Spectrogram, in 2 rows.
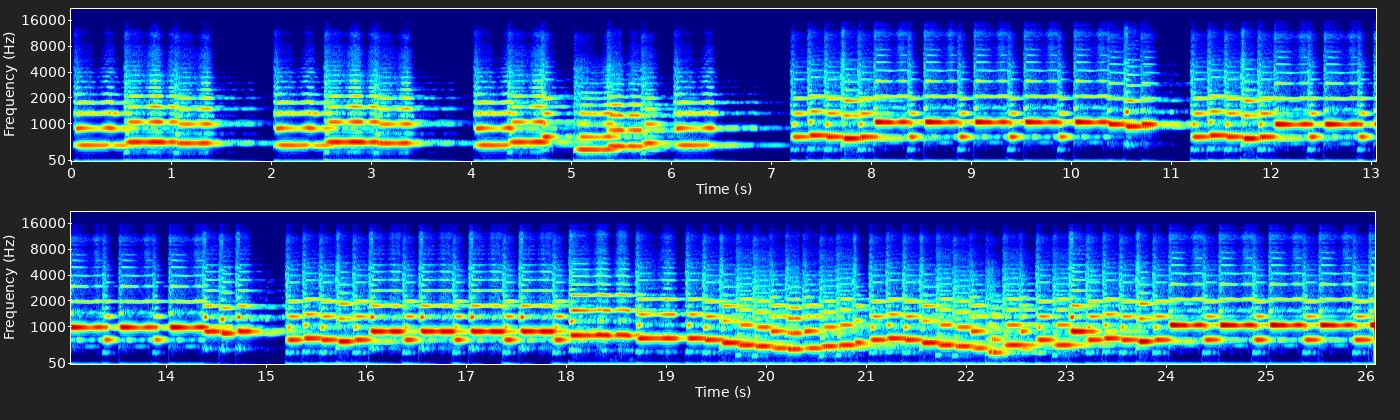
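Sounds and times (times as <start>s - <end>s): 
flute: 0.0s - 26.0s.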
